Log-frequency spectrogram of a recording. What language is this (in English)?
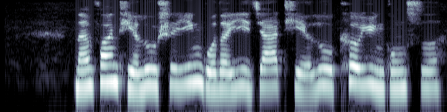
Chinese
